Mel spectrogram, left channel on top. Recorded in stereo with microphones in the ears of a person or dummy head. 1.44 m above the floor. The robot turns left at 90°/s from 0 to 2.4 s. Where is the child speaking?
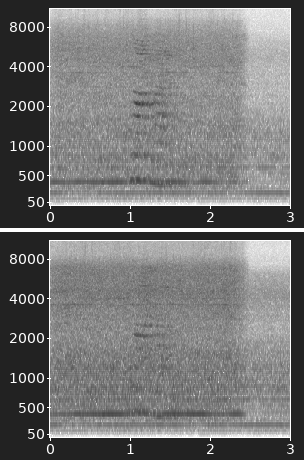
115° left, 1.9 m; by 1.6 s 55° left, 1.9 m.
